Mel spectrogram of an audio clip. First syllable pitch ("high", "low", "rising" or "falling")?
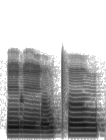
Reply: low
